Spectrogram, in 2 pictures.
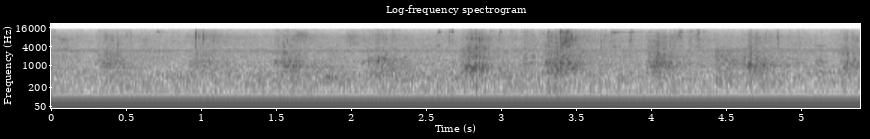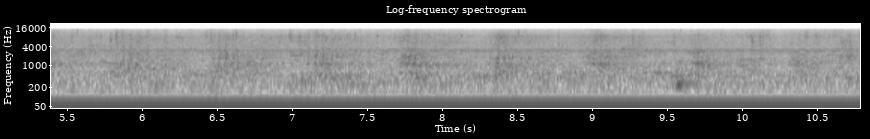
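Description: Hoofbeats of a Lipizzaner stallion moving over the sand floor of an indoor riding hall, a regular beat of nearly two strikes a second over a steady background hiss.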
